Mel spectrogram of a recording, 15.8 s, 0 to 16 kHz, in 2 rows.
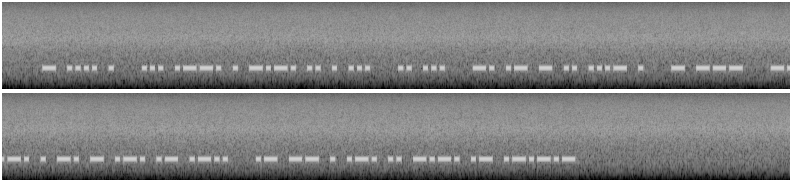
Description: Morse code, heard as a keyed tone, machine-sent, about 29 wpm, 820 Hz. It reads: THE SPECIES IS NATIVE TO CENTRAL AMERICA.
